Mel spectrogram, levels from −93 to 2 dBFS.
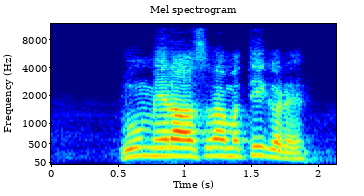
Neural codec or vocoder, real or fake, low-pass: codec, 24 kHz, 0.5 kbps, DualCodec; fake; 10.8 kHz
